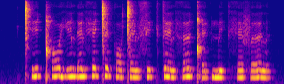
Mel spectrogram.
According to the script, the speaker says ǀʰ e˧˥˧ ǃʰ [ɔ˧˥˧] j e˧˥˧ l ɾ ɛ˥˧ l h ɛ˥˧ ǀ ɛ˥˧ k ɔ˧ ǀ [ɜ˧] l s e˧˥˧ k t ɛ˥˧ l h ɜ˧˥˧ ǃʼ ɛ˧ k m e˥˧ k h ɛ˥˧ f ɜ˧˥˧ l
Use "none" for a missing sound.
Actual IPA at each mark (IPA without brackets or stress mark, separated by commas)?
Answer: ɔ˧˥˧, ɛ˧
